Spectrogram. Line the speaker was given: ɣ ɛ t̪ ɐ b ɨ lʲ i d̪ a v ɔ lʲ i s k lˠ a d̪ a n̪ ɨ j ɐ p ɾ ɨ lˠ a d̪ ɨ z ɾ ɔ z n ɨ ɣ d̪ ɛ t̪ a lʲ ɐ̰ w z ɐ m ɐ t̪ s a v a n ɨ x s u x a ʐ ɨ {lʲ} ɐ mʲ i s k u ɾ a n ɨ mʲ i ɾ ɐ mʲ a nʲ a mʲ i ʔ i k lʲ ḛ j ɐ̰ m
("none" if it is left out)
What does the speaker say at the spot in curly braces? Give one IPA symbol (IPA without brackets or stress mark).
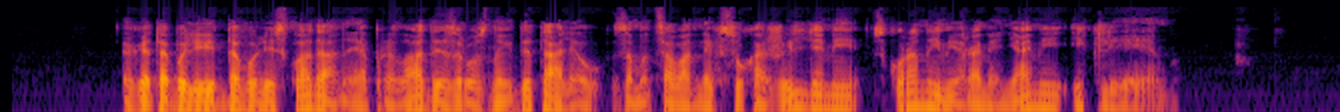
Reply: lʲː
